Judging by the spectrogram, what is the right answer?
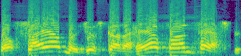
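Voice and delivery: a woman's Southern drawl. Speaker retells Kathy's remark during their talk about events: imitating Kathy's southern drawl. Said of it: "in her southern drawl said".

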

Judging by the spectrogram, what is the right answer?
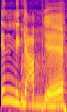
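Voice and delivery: Australian accent sounding British. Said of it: "That's fully British".

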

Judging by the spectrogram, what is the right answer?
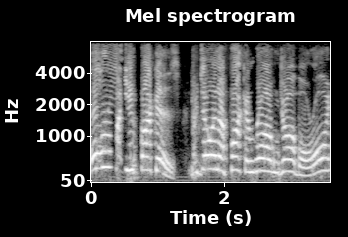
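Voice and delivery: high Australian voice, scolding. Play the chef in the back of a restaurant's kitchen in a Fox ad, Australian-sounding Gordon Ramsay voice. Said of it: "I don't know why I sound Australian".

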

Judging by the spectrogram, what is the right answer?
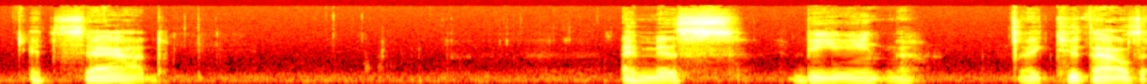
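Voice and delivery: near tears, voice on the verge of crying. A speaker says they miss their early theater years: sounding close to tears. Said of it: "I sound like I'm about to cry".

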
